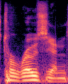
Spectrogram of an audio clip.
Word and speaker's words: Tarosian: My apologies, I've been pronouncing that wrong. I have a friend whose last name rather is pronounced Tarosian, spelled exactly the same, but I got to get used to that. It's Tarosian, so my apologies for that.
